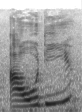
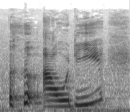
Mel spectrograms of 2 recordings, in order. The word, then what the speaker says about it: Audi: just said it aie in German we say Audi Audi and there's actually a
